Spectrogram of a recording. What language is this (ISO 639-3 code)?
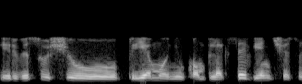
lit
